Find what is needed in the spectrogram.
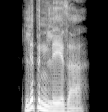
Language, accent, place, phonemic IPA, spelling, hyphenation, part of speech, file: German, Germany, Berlin, /ˈlɪpn̩ˌleːzɐ/, Lippenleser, Lip‧pen‧le‧ser, noun, De-Lippenleser.ogg
- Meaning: lipreader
